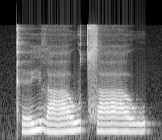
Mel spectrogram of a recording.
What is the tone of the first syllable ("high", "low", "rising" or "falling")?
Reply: rising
